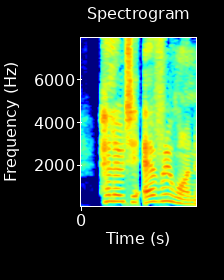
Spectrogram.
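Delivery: posh received pronunciation. Reading a listener question aloud: RP British accent. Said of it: "I'll read you the next question in a".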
